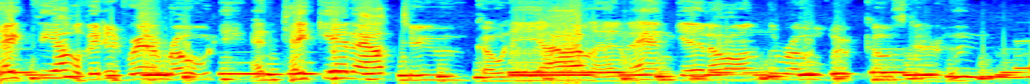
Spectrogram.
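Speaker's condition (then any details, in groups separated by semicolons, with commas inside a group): No condition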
